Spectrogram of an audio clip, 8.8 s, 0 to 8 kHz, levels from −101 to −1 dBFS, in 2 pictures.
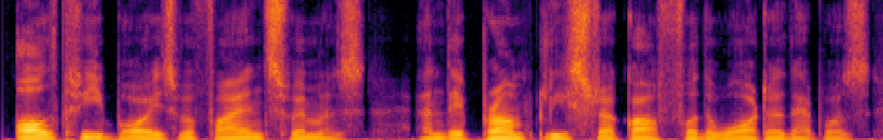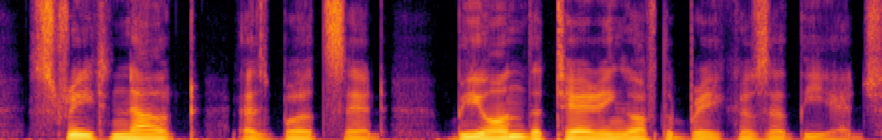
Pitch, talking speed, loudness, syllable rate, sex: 110 Hz, 205 wpm, -19 LUFS, 5.1 syllables/s, male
